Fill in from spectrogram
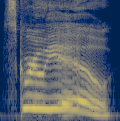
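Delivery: angry dad voice. Acted. Showing how an angry dad sounds, in a mock shout. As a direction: snap it like a fed-up father. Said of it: "What's an angry dad voice?".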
